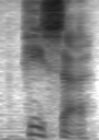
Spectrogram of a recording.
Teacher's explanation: A Z is always TS, like in pizza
